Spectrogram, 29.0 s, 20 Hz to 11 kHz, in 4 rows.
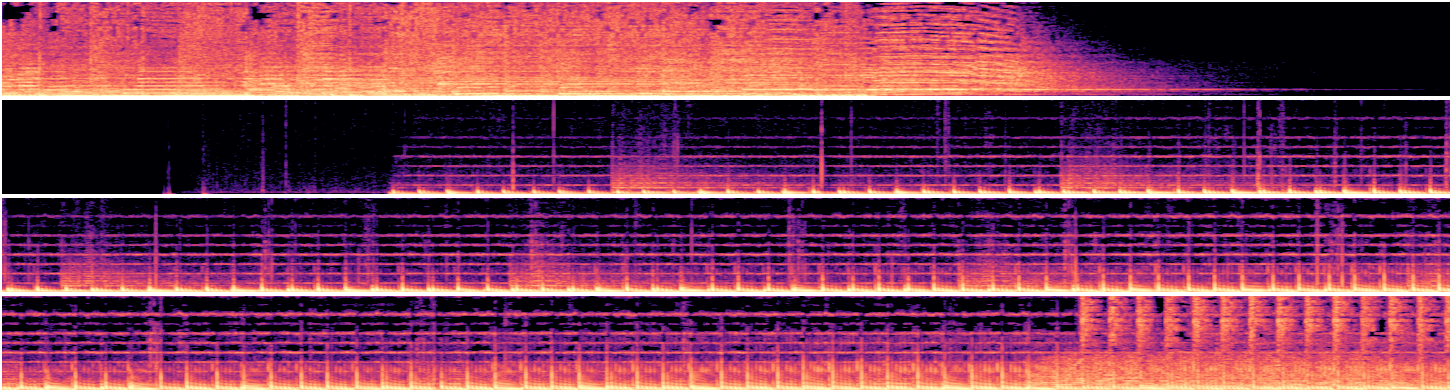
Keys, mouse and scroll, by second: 1.9 click, 3.0 shift+right click, 4.3 click, 5.0 w, 5.5 alt+scroll up 1, 7.4 click, 9.1 click, 9.6 ctrl+right click, 11.2 alt+click, 11.4 alt+scroll up 1, 12.1 click, 12.4 w, 13.0 shift+click, 14.8 e, 16.3 `, 16.6 v, 17.7 click, 18.2 z, 18.8 click, 20.9 scroll down 1, 21.2 w, 22.3 click, 23.5 shift+click, 24.0 alt+scroll up 1, 27.0-27.4 alt+scroll, 27.4 2, 27.6 Tab.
